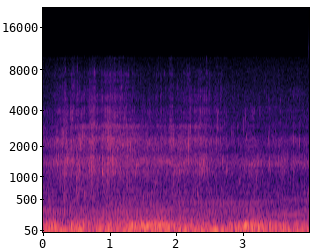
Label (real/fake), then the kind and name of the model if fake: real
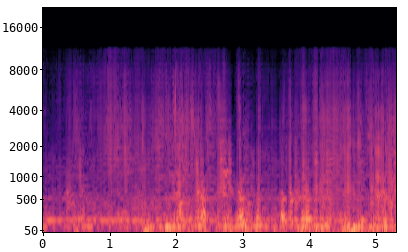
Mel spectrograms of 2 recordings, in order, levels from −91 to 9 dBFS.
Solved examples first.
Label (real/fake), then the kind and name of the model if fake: fake, vocoder, BigVGAN v2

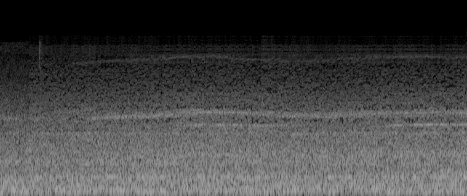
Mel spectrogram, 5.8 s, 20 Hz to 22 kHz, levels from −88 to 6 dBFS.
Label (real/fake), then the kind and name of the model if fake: real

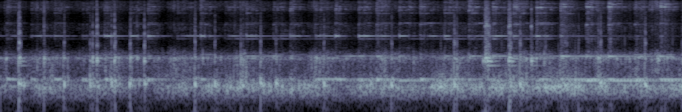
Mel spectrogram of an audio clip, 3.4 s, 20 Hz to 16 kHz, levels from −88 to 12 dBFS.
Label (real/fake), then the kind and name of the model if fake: real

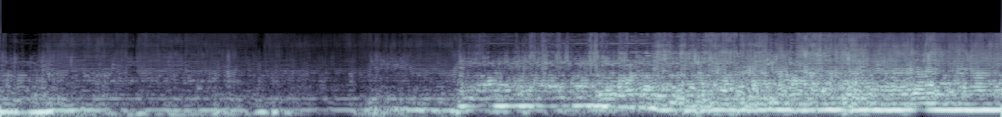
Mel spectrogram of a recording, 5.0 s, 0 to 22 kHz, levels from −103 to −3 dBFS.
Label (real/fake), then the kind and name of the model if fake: fake, vocoder, BigVGAN v2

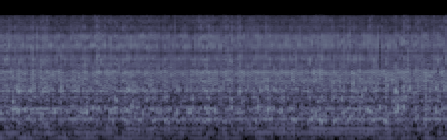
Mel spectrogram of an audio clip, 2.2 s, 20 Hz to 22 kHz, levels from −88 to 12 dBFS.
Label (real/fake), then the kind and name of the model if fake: fake, vocoder, BigVGAN v2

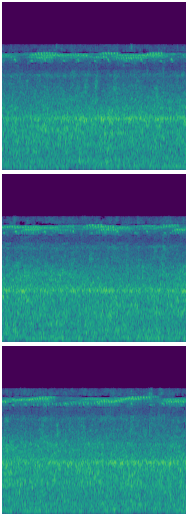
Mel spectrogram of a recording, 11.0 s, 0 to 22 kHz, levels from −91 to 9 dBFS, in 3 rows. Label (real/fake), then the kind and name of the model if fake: fake, vocoder, BigVGAN v2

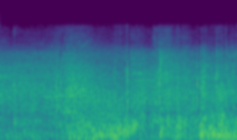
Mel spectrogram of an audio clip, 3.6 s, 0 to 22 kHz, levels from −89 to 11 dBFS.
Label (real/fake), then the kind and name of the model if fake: fake, vocoder, BigVGAN v2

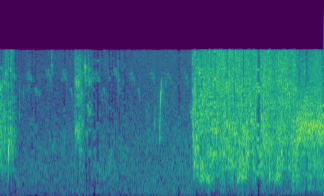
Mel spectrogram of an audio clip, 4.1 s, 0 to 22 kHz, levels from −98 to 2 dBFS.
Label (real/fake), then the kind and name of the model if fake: fake, vocoder, BigVGAN v2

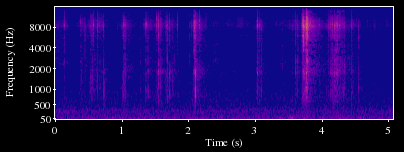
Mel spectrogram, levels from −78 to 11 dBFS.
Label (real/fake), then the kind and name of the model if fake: fake, vocoder, BigVGAN v2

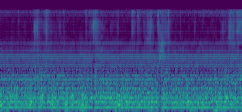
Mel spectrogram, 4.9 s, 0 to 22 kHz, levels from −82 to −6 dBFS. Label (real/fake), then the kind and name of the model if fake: fake, vocoder, BigVGAN v2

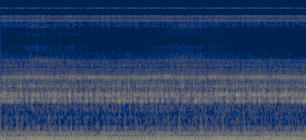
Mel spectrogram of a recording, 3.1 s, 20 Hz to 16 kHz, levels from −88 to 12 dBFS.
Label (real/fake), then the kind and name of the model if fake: fake, vocoder, BigVGAN v2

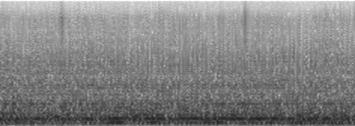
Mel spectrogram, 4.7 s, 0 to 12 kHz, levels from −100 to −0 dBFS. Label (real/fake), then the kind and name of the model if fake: fake, vocoder, BigVGAN v2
